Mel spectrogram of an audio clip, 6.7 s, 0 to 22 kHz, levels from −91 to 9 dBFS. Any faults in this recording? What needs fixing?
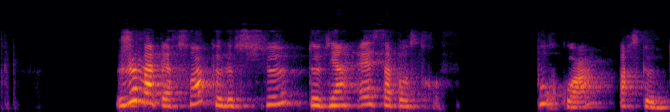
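No faults turn up in this audio, so nothing needs to be fixed.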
